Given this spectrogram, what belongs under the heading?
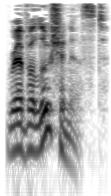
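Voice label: "revolutionist", British English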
